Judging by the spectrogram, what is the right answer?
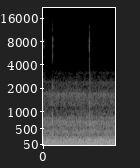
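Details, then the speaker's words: Toyota Innova diesel that cranked but died within a second, after replacing the faulty injector driver module: even, steady low rumble at idle with no stumble, just two light clicks; normal idle. "இதில் injector driver model தான் problem. So அதை மாற்றினோன்னே வண்டி பக்கா start ஆகிடுச்சு."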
